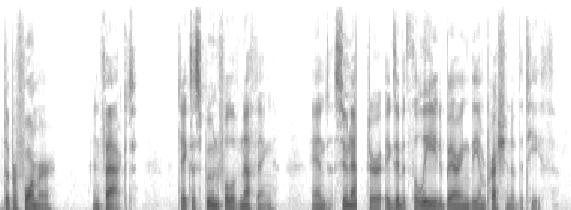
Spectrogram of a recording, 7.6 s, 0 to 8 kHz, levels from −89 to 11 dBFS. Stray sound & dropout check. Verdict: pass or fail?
fail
